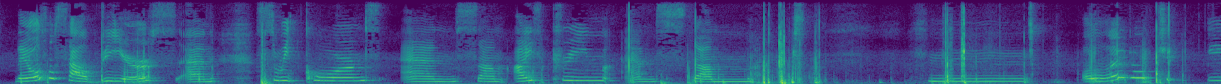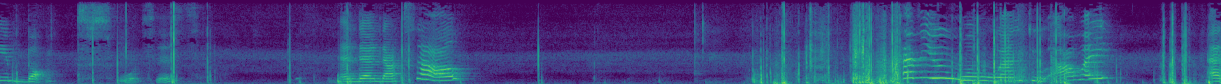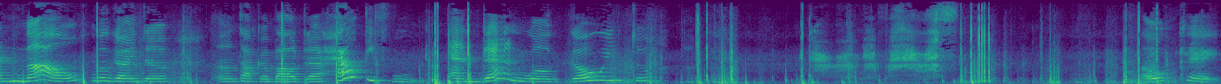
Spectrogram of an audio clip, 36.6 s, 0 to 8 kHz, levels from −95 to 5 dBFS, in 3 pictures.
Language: English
